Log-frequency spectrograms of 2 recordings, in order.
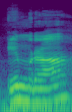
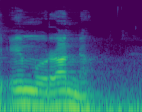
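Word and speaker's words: إمرا: So imra, when you stop, you say pronounce imra, but the word is imran.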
